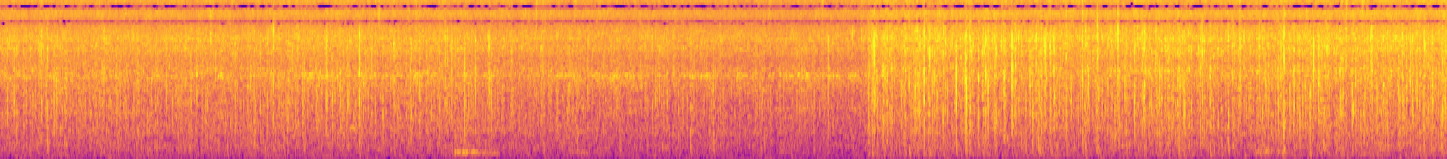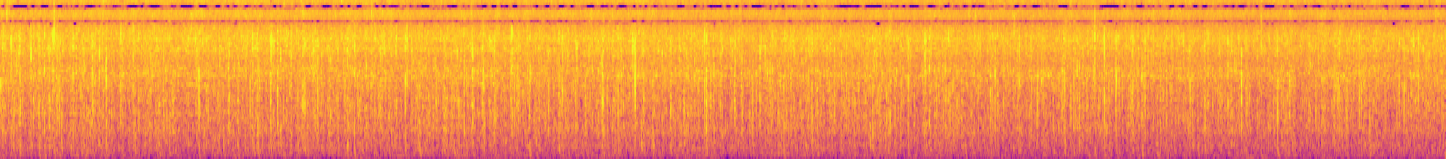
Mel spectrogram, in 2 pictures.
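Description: Heavy rain falling on leafy foliage: a steady, even rush of many drops. About nine seconds in it abruptly becomes louder and brighter, then stays steady.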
